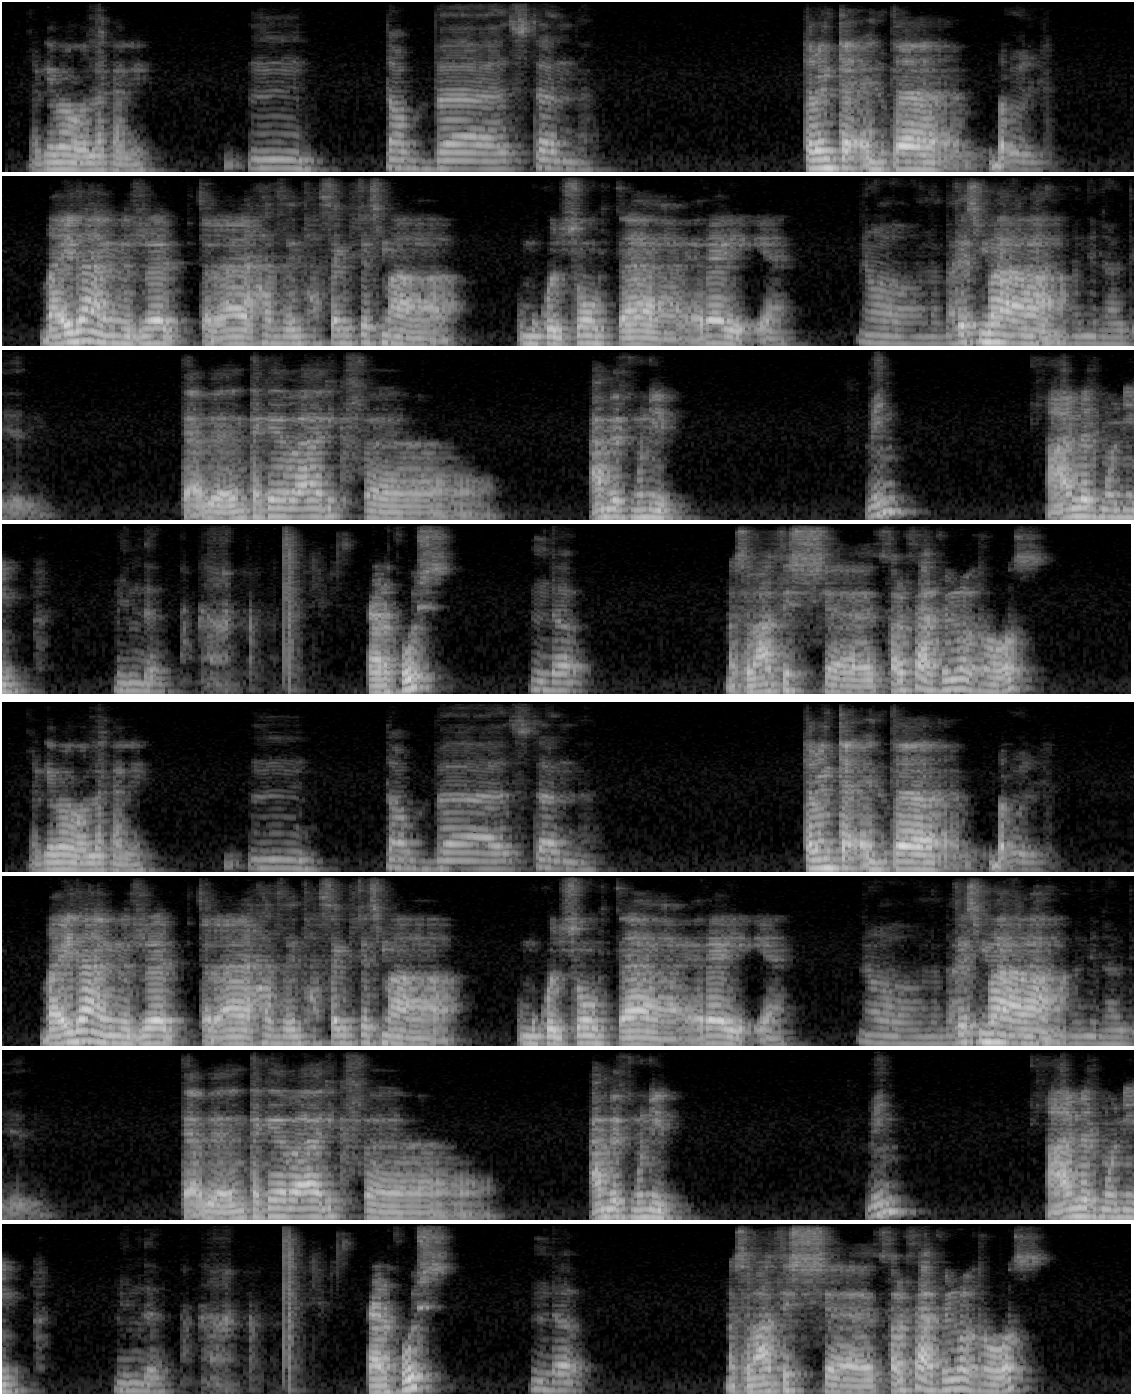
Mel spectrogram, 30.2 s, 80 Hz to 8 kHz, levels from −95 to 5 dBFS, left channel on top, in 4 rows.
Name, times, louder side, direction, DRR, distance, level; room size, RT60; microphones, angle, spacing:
voice 1, 0.2-0.9 5.3-6.7 7.8-10.6 11.0-12.8 13.9-14.6 16.3-18.3 19.0-19.6 22.0-22.8 25.1-25.6 27.4-29.5, right 1 dB, 10° right, 0.5 m, -22 dB
voice 2, 1.6-2.1 2.5-3.9 5.4-6.4 6.7-6.9 13.2-15.4 20.8-21.1 23.4-24.1 26.1-26.5, left 1 dB, 50° left, 1.3 m, -33 dB
4.0 x 2.7 x 4.2 m
head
